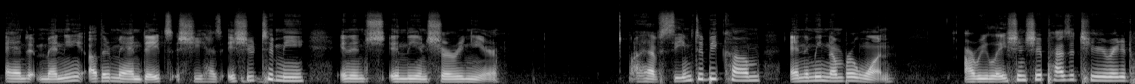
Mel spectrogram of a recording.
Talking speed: 145 wpm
